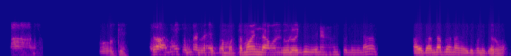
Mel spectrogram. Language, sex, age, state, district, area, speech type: Tamil, male, 18-30, Tamil Nadu, Perambalur, rural, conversation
